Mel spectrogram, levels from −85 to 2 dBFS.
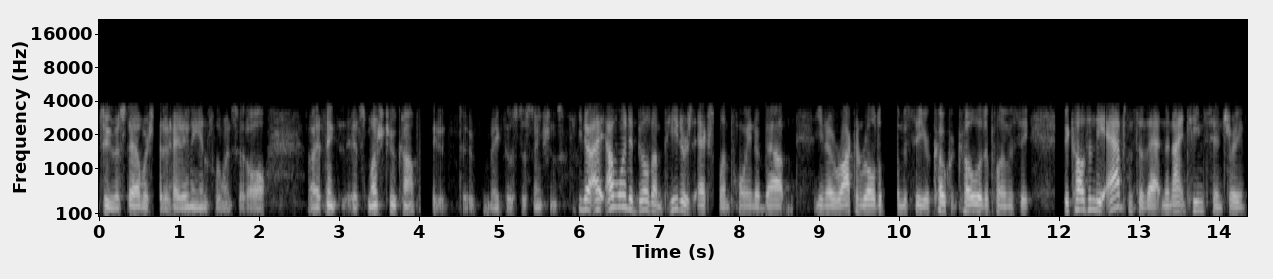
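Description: Right from the start the speech has gone through the iLBC codec. Nothing above about 3.7 kHz survives, so it has that narrow phone-line sound. Each 30 ms frame's excitation is coded on its own without borrowing from the previous frame, which leaves the voice a little rough and synthetic. The damage is plainly audible and fits the 13.33 kbps mode.

On top of that there are five blocks of digital silence, where the audio drops straight to silence and comes back with no fade. Each one leaves a hole in the speech. The first is at 0.68 s, lasting 85 ms, between "to establish" and "it had any influence". A longer 171 ms gap follows at 4.01 s. Another 85 ms hole comes at 7.68 s, then 171 ms at 9.81 s just after "know rock and roll", and finally 85 ms at 11.95 s right before "because in the absence". Those two lengths fit whole 4096- and 8192-sample buffers going out empty, which is what you'd expect when the output wasn't filled in time.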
